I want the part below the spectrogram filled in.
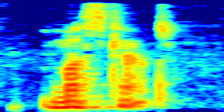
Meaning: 1. The capital city of Oman 2. The capital city of Oman.: The Omani government
- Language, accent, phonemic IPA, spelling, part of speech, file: English, Southern England, /ˈmʌskæt/, Muscat, proper noun, LL-Q1860 (eng)-Muscat.wav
